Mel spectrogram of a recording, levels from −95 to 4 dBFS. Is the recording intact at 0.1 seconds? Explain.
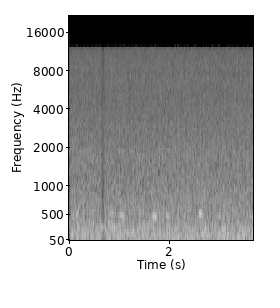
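No. At 0.1 s a faint, delayed second copy of the speech trails the main voice by about 128 ms, sitting roughly 10 dB below it. This echo leak runs through the whole clip, from 0.00 to 3.69 s. It is likely caused by a far end playing the call over a loudspeaker, where the echo canceller failed to remove everything its microphone picked up. The residue was sent back as that lagging copy.

The speech also dips from 0.06 to 0.15 s, falling by roughly 10 dB at its deepest for about a tenth of a second. It sounds briefly pulled down rather than cleanly present. This is speech suppressed in double talk, likely the result of both sides talking at once. Unable to tell the local talker from the loudspeaker echo, the canceller attenuated both, and the voice at 0.1 s gets caught in that drop.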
